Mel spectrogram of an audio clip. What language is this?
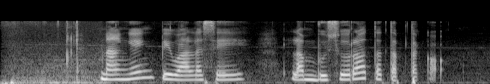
Javanese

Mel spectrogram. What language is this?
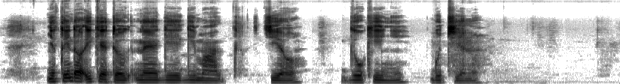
Luo (Kenya and Tanzania)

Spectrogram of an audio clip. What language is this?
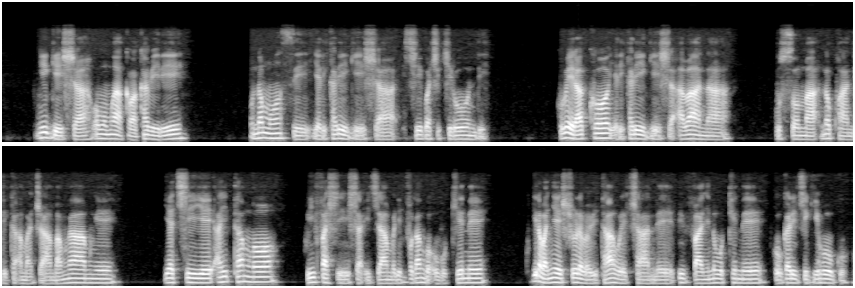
Rundi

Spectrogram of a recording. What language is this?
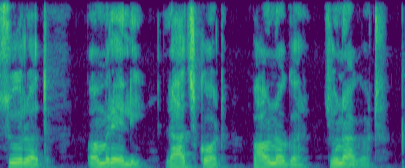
Gujarati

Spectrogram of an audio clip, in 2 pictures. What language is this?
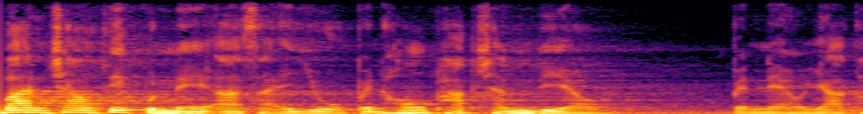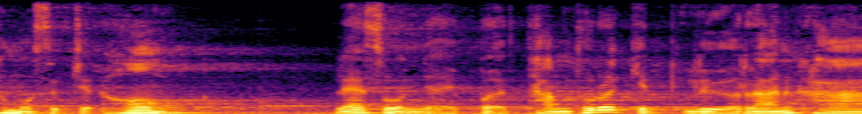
Thai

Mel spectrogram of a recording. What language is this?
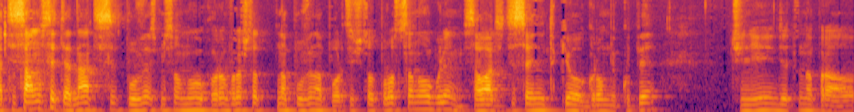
Bulgarian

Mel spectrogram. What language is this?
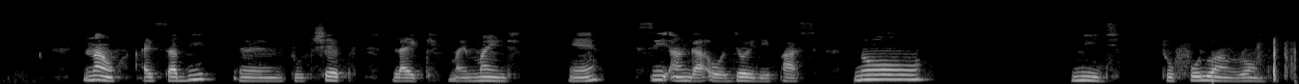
Nigerian Pidgin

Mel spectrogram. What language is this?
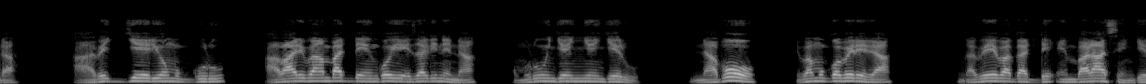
Ganda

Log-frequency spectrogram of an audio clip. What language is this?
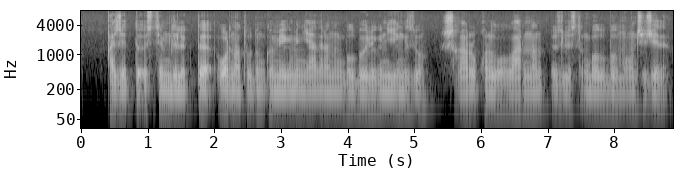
Kazakh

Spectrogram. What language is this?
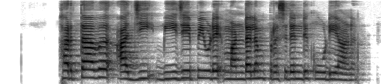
Malayalam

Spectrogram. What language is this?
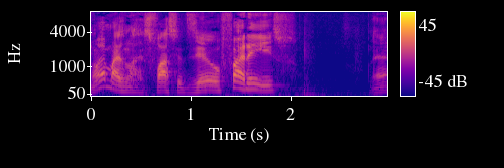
Portuguese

